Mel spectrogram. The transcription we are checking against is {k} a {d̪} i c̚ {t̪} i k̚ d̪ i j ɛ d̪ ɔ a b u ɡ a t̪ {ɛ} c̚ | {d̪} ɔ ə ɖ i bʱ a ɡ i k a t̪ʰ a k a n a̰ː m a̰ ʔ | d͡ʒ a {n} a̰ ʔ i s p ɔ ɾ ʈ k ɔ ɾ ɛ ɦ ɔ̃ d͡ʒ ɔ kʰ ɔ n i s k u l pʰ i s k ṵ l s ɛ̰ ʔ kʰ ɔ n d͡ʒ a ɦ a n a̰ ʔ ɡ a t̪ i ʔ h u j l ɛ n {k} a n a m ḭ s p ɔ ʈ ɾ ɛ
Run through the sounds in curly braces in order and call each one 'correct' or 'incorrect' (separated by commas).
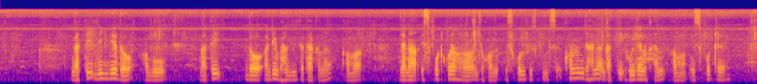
incorrect, incorrect, incorrect, incorrect, correct, correct, incorrect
